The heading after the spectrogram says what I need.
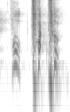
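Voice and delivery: loud percussive mouth bursts; explosive whooshes and pops; imitated wok noises. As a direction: make frantic cooking sound effects. Imitates fast wok cooking.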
